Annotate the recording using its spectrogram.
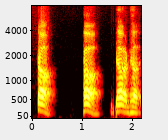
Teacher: ट वर्ग का उच्चारण मूर्धा से होता है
